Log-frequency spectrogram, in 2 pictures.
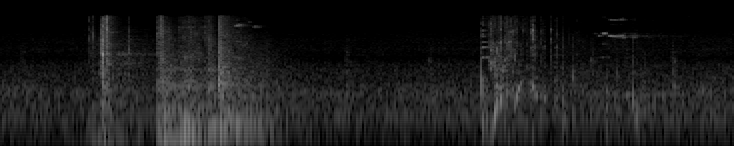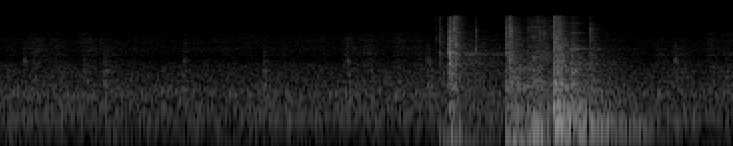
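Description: A heavy metal door unlatches with a clank and creaks open.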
